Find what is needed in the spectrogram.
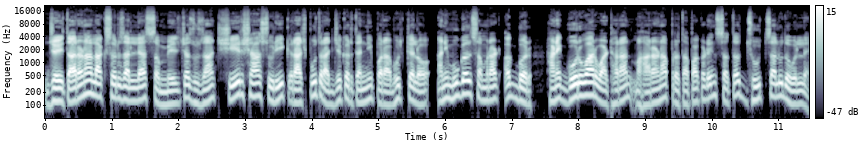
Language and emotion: Goan Konkani, neutral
